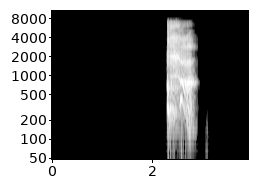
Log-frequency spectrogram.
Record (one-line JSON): {"cough_length": "3.9 s", "cough_amplitude": 31210, "cough_signal_mean_std_ratio": 0.31, "survey_phase": "beta (2021-08-13 to 2022-03-07)", "age": "45-64", "gender": "Female", "wearing_mask": "No", "symptom_none": true, "smoker_status": "Current smoker (11 or more cigarettes per day)", "respiratory_condition_asthma": true, "respiratory_condition_other": true, "recruitment_source": "REACT", "submission_delay": "12 days", "covid_test_result": "Negative", "covid_test_method": "RT-qPCR"}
